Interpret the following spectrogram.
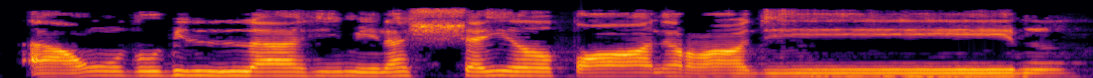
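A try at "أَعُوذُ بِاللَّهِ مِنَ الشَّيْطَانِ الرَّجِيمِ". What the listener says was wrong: Masih untuk ya-nya. Jangan syai. Langsung turunkan coba. Syai. Coba syai-nya saja dibaca.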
